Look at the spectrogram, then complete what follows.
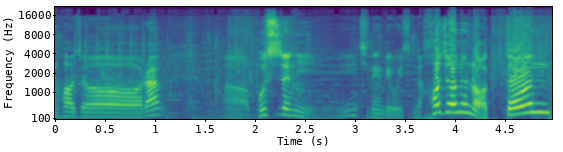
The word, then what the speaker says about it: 허저: 예, 말씀하신 사이에 쿄저 아니고 허저입니다. 예, 일본식 발음 쿄저고 한자 발음 허저인 우리나라식 발음 허저랑 보스전이 진행되고 있습니다.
